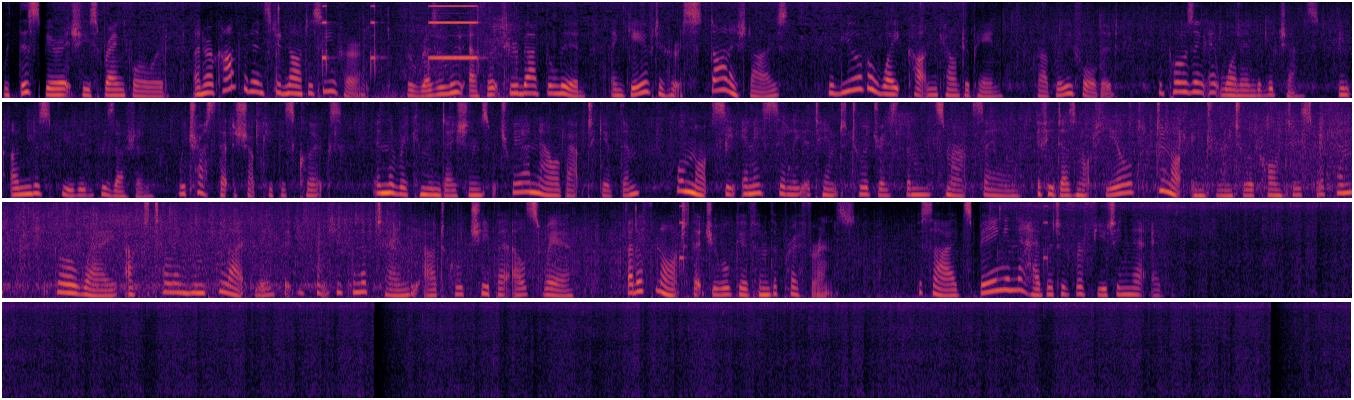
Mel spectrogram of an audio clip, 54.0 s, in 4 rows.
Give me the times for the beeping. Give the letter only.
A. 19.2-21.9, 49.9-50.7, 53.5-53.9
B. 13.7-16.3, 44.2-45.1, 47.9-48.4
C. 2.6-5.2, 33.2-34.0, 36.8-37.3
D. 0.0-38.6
C.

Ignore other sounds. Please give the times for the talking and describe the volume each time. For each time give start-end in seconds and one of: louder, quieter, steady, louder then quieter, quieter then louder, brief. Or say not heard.
0.0-38.6 steady.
